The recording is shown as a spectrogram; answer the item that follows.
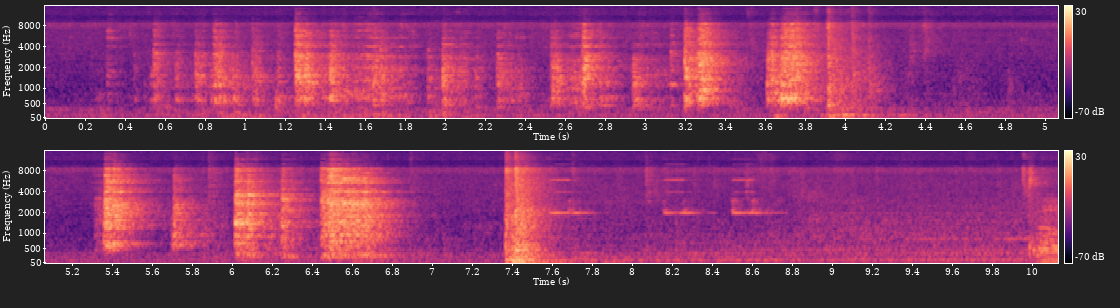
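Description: Plates are taken out of a microwave and handled in a home kitchen, with a series of sharp ceramic clacks and clatters in uneven bursts over a steady appliance hum, and no talking.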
